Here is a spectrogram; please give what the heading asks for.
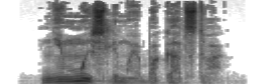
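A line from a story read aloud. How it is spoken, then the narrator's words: Amazed mutter. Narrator (Russian): изумленно пробормотал я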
